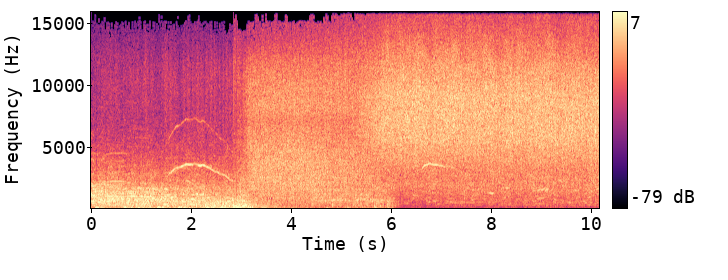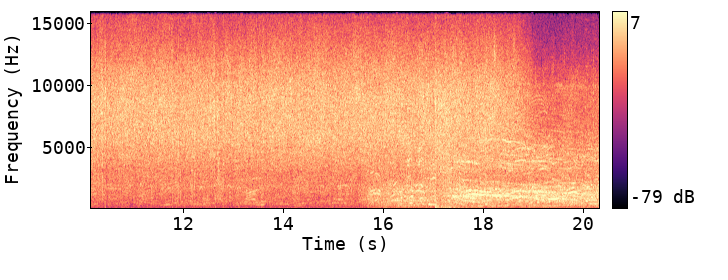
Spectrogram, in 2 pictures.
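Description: Castillo fireworks tower burning: a steady hiss of spark fountains and spinning pyrotechnic wheels, with crowd voices near the start.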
